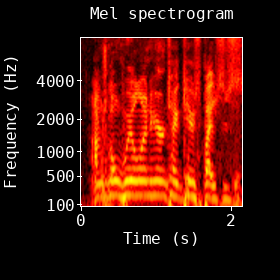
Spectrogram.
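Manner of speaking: dismissive, offhand dude voice. Imitating how guys park, in a Zach voice. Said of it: "that's also your Zach voice".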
